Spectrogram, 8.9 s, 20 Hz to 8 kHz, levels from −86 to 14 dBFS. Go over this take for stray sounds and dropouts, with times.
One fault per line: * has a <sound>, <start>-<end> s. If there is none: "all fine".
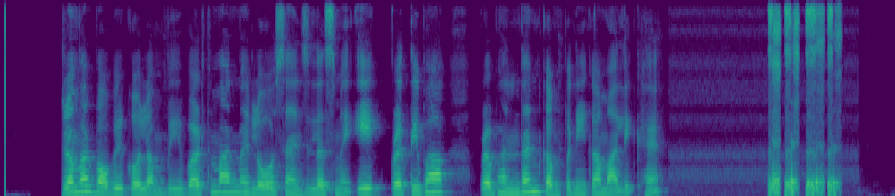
* has a laugh, 7.7-8.4 s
